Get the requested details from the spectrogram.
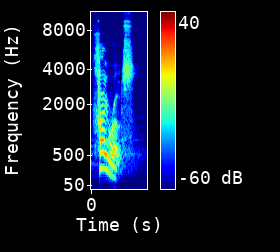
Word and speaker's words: kairos: This is pronounced kairos, from the Greek meaning full time.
